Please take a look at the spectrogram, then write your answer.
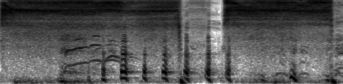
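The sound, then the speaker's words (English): A voice imitates hissing sauna steam being pumped into a room: a long, loud, breathy hiss that cuts out briefly twice near the middle before carrying on, with faint voiced murmurs mixed underneath. “And there's just so much steam is being pumped in this room.”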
